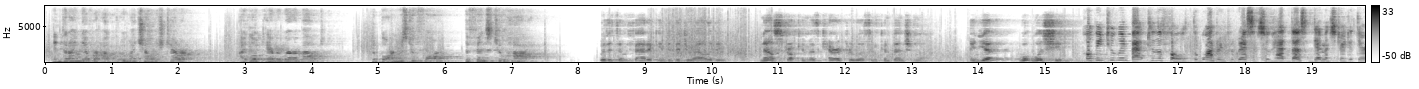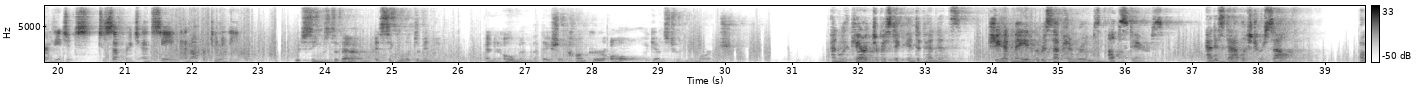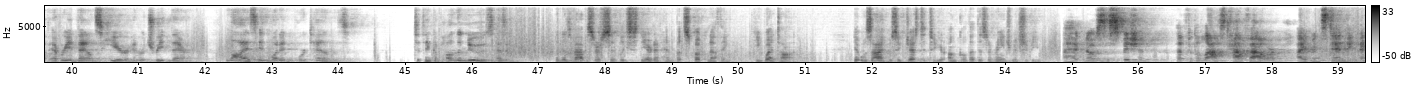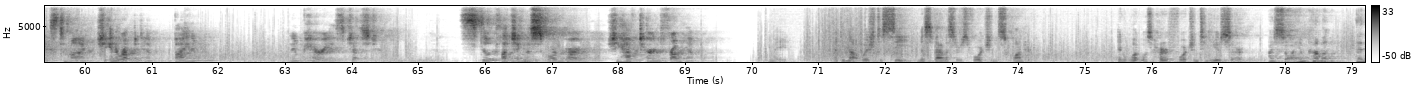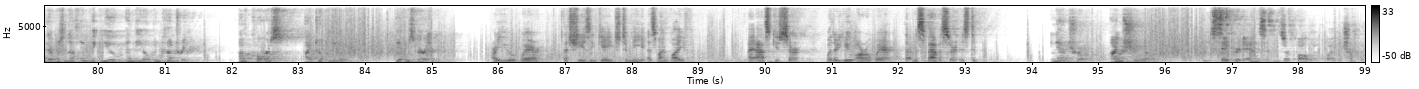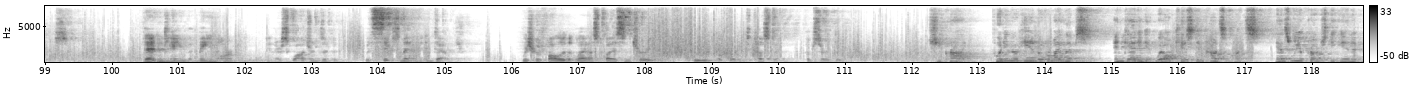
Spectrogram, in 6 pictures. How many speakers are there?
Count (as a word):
eight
